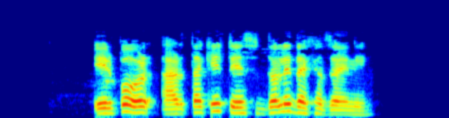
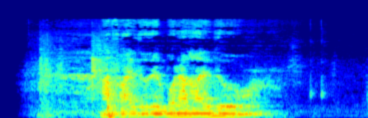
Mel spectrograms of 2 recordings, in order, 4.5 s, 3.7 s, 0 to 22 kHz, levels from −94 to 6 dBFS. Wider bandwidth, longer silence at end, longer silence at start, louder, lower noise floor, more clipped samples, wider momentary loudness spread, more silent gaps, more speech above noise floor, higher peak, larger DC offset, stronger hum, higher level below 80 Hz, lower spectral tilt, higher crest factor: second, 7 kHz vs 11.5 kHz; about the same, 0.85 s vs 0.95 s; first, 0.95 s vs 0.4 s; first, -16 LUFS vs -22 LUFS; first, under -90 dBFS vs -57 dBFS; neither; second, 9 LU vs 20 LU; neither; first, over 74 dB vs 37 dB; first, -2 dBFS vs -6 dBFS; neither; neither; second, -66 dBFS vs -36 dBFS; second, -5.5 dB/octave vs -7.5 dB/octave; about the same, 16 dB vs 18 dB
